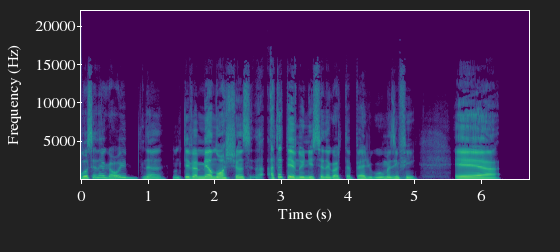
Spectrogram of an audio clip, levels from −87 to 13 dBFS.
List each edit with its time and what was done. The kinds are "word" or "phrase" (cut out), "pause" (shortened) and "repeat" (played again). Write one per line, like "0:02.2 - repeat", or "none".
0:01.3 - pause
0:03.2 - word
